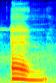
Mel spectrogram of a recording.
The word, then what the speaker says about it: yen: the money japanese yen yen by the way is pronounced n in japanese and also i'm gonna teach you a kanji so this symbol here right at the end that means n ah i'm gonna move right here this is n in kanji so you'll be able to find one here here and there and there yen is pronounced n in japanese so drop the y n so let's start from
